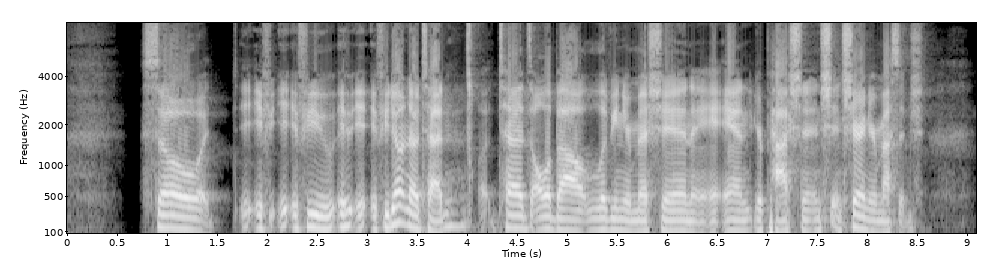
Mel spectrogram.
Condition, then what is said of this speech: Stuttering. I got started, I've had a speech impediment with a stutter for my whole life.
